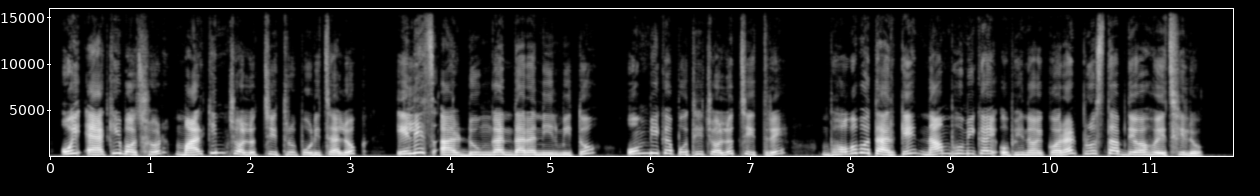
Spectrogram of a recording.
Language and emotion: Bengali, neutral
